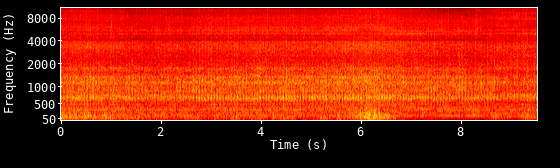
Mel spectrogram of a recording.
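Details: ADDA computer fan with bad bearings: a steady whir with a fast, uneven rattle about three per second running through it; it runs better than before but the bearing problem remains.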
